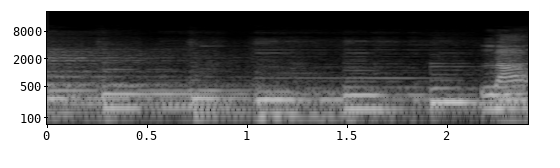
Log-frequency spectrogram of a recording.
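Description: Acoustic guitar playing a short instrumental passage of a folk-song accompaniment, a few notes changing in quick succession, with no singing over it.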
